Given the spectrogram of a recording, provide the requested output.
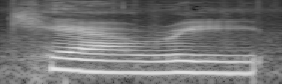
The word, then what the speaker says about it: carrier: Carrier has three syllables. Carrier. This time the stress is on care. So it goes like this. Carrier. It sounds like ta-da-da.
